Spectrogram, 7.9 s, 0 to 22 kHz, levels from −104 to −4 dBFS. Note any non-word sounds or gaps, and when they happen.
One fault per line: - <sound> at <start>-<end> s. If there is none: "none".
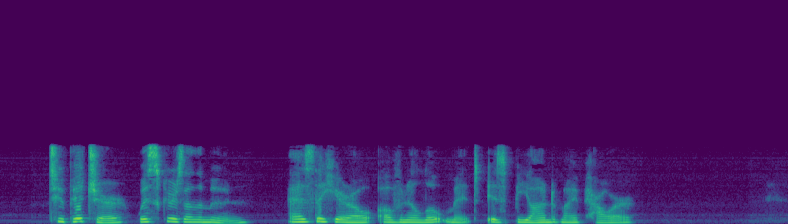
none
